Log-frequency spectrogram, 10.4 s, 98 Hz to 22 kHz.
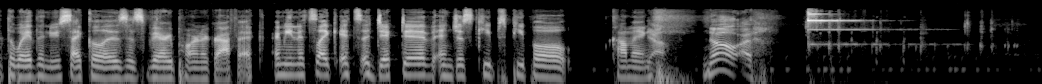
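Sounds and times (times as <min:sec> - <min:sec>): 
speech: 0:00.0 - 0:07.8
single bright bell strike ringing: 0:08.1 - 0:09.6.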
